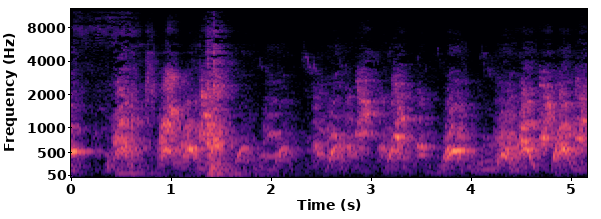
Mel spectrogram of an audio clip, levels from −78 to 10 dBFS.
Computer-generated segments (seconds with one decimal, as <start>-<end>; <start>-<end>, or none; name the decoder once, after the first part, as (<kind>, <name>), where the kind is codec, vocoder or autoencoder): 0.6-1.3 (codec, HILCodec)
